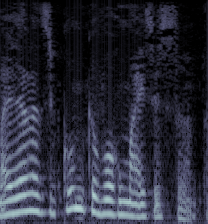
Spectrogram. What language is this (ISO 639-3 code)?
por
